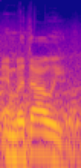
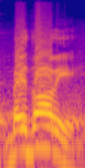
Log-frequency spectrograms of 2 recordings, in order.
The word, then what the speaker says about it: Baydawi: Imam Badawi. Who? Right. Baydawi.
